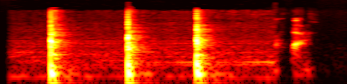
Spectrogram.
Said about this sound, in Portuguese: E o avô do garoto bate na porta.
